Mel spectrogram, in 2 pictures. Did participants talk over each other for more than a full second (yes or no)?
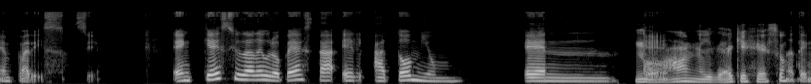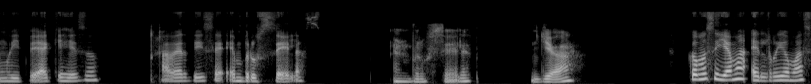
no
